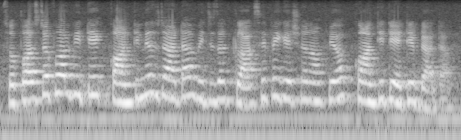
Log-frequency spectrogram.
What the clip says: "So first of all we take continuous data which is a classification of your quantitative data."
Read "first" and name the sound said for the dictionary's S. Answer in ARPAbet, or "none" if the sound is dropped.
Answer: S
